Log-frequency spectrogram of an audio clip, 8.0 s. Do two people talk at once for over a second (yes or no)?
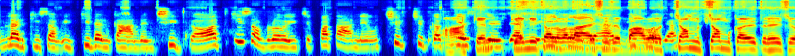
yes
